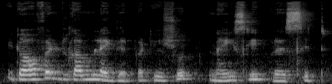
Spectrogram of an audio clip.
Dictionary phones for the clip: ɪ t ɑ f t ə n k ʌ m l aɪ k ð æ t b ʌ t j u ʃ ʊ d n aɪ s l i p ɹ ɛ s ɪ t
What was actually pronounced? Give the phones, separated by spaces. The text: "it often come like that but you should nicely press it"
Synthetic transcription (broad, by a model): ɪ t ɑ f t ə l k ʌ m l aɪ k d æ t b ʌ t j u ʃ ʊ d n aɪ s l i p ɹ ɛ s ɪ t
